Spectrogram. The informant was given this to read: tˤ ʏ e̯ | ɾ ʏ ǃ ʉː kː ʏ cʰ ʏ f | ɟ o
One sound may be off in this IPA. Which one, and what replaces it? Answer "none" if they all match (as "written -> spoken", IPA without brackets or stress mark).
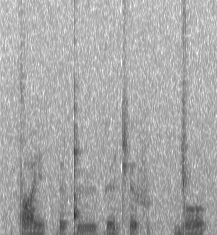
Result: kː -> k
